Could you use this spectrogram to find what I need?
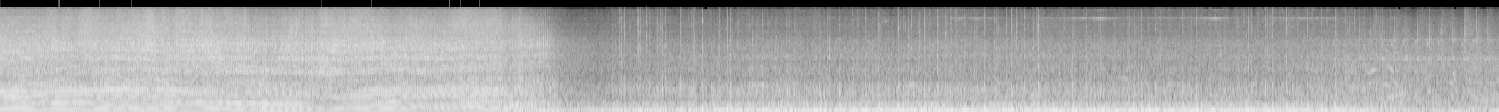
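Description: A tractor engine roars loudly, its pitch rising and falling, then settles into a steady drone.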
